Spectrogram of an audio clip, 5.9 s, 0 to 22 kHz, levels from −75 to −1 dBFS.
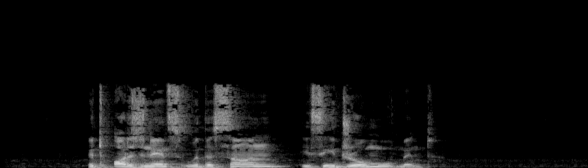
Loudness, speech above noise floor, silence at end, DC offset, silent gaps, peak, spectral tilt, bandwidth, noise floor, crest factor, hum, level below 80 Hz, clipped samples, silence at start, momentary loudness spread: -20 LUFS; 46 dB; 1.55 s; under 0.1%; none; -4 dBFS; -4.5 dB/octave; 11.5 kHz; -66 dBFS; 18 dB; none; -60 dBFS; under 0.1%; 0.9 s; 10 LU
